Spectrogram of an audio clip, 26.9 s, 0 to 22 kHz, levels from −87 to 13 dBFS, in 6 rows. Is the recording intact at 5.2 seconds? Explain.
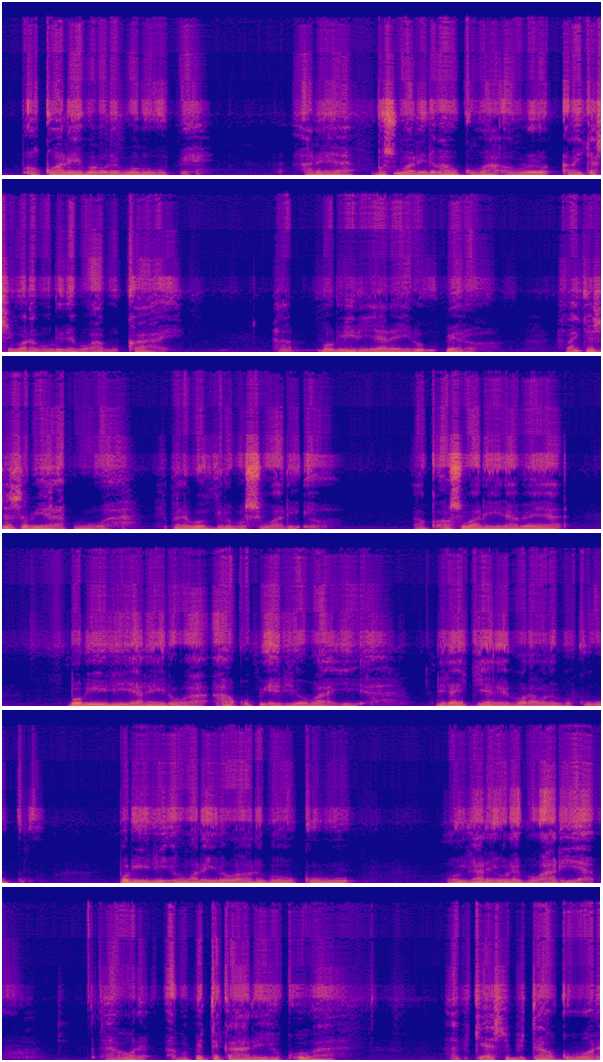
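No. At 5.2 seconds the speech carries Opus compression damage, present through the whole clip. It sounds rough, grainy and noisy rather than swirly, with the full bandwidth kept. The likely cause is Opus music mode filling starved bands with noise, which fits a low bitrate around 24 kbps.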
